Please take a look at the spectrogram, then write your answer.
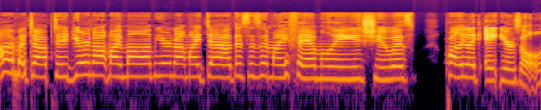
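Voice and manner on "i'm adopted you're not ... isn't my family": high-pitched, screaming tantrum cry. Retelling a sister's full-blown tantrum, retelling a screaming tantrum. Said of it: "screaming like".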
